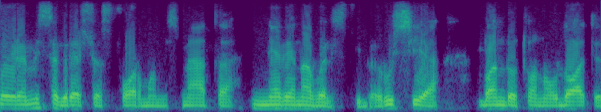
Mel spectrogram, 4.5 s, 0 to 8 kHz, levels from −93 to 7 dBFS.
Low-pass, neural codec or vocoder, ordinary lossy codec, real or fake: 7.2 kHz; none; Opus, 16 kbps; real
